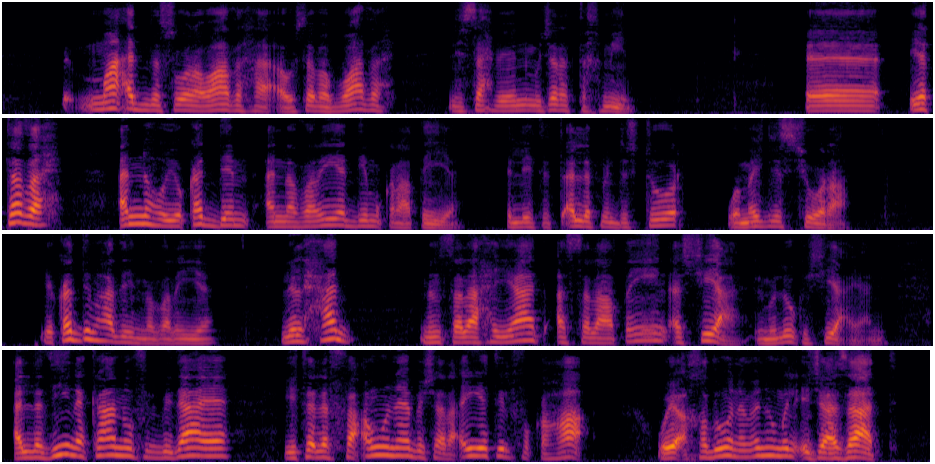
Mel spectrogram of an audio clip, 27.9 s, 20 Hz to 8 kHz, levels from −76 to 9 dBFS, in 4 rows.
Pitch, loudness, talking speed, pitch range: 145 Hz, -27 LUFS, 90 wpm, 125-180 Hz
